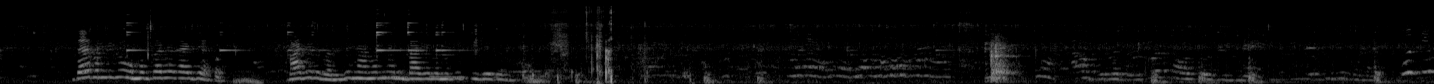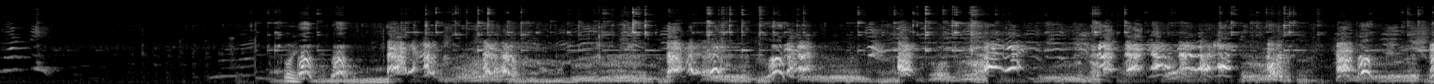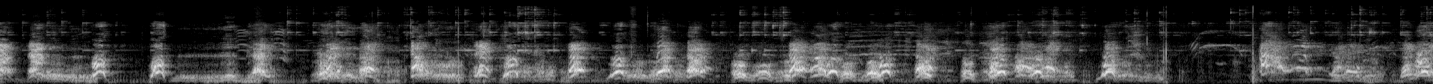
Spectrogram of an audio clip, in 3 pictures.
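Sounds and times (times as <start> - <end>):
dogs barking: 17.0 - 43.0.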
